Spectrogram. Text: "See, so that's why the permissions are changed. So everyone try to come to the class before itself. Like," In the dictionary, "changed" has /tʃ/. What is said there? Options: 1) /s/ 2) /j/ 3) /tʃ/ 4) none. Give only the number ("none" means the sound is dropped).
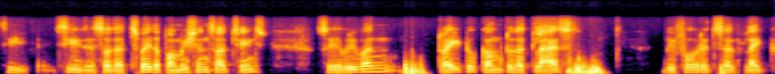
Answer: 3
